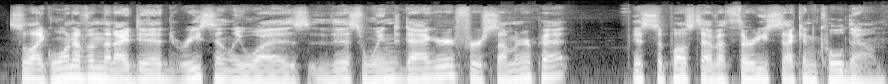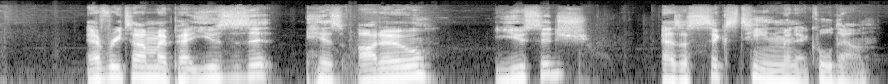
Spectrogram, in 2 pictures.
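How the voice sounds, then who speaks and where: A man with a calm, soothing voice chatting casually on a game stream, explaining things step by step in a relaxed, rambling way. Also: mid-range voice, moderate pace, no echo. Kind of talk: casual live-stream chat.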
